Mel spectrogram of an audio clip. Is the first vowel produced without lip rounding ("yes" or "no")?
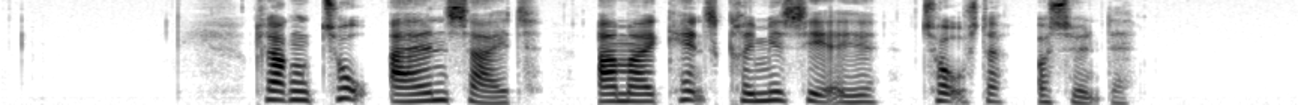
no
